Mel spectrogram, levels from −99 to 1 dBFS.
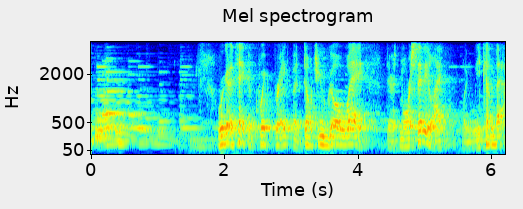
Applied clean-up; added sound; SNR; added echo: none; none; none; reverberation time 0.9 s.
